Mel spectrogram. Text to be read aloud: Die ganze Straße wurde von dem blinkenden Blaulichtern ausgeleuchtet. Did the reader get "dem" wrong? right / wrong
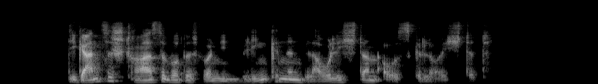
wrong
